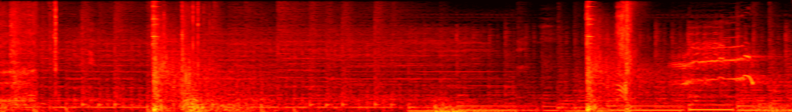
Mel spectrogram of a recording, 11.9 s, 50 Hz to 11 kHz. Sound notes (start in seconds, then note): 2.3 BANG-pop; 8.7 BANG-swoosh; 10.1 now eternally high-pitched cry of orcish suffering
